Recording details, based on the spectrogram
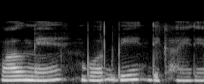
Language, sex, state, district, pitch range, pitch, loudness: Hindi, female, Arunachal Pradesh, Papum Pare, 185-210 Hz, 195 Hz, -17 LUFS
